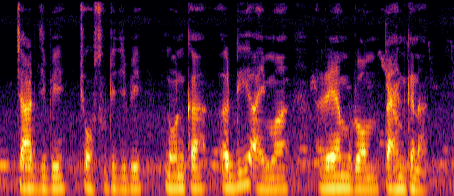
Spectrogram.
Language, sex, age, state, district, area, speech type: Santali, male, 30-45, West Bengal, Birbhum, rural, spontaneous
